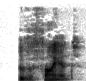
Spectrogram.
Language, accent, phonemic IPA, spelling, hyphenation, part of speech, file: English, Southern England, /ˌəʊvəˈfaɪəd/, overfired, o‧ver‧fir‧ed, adjective / verb, LL-Q1860 (eng)-overfired.wav
- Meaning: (adjective) 1. Fired at a high (or excessively high) temperature 2. Of a cooker: having a heat source that is above the food being cooked; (verb) simple past and past participle of overfire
